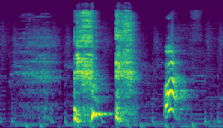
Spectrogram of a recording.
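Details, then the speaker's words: Adult with a lingering cough left over from a cold gives three harsh coughs, with soft music in the background; it is said to be nothing sinister. "Yeah, it's got the same cough everyone else has. There's nothing sinister thankfully. It's just uh the leftovers of a cold, but very annoying though."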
